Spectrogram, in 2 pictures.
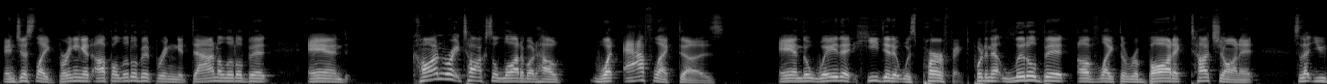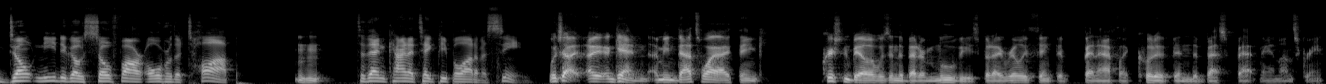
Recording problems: none

